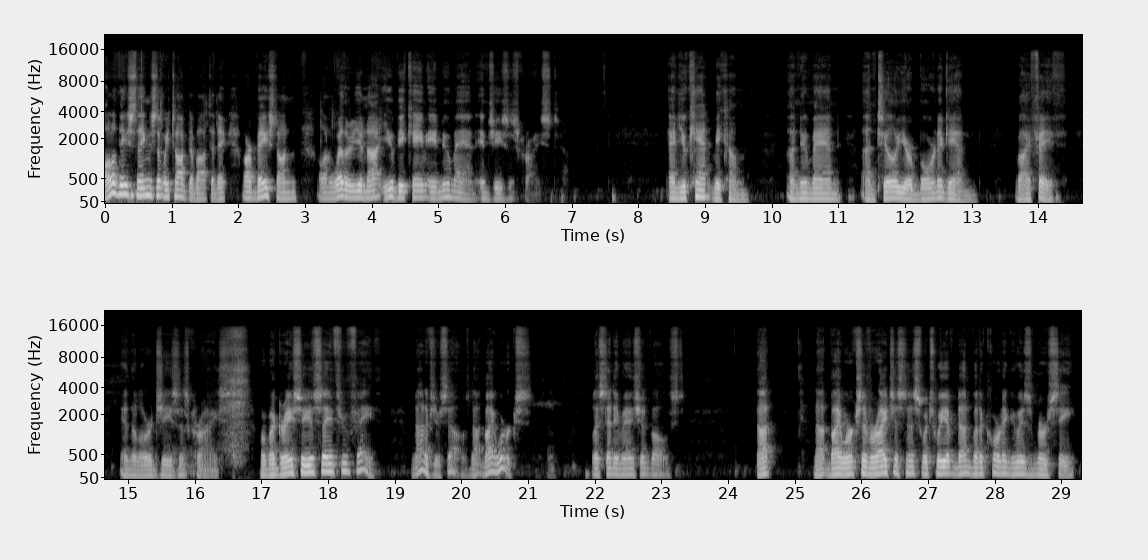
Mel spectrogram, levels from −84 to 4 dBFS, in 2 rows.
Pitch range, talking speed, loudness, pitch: 95-125 Hz, 155 wpm, -22 LUFS, 110 Hz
